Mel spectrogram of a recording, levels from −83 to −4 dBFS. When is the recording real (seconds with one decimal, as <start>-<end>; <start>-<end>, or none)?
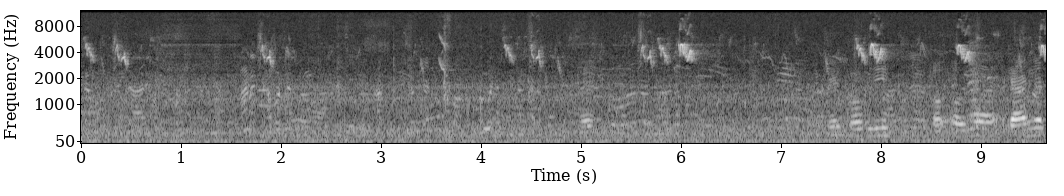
0.0-0.8; 1.6-9.7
